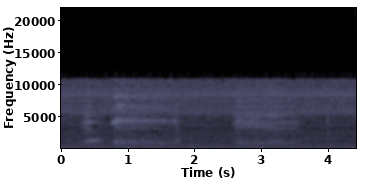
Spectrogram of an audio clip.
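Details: Imitated snore-like sound: two soft, rasping throat sounds made at the back of the mouth, demonstrating the German "ach" sound in a pronunciation lesson.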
